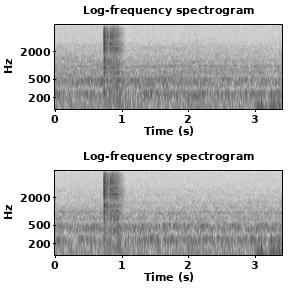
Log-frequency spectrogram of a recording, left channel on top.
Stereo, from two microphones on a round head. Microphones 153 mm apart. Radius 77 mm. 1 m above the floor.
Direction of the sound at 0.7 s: 10° right (ahead or behind).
